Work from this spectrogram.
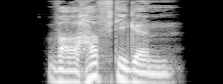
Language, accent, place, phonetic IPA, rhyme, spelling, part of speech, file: German, Germany, Berlin, [vaːɐ̯ˈhaftɪɡəm], -aftɪɡəm, wahrhaftigem, adjective, De-wahrhaftigem.ogg
- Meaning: strong dative masculine/neuter singular of wahrhaftig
